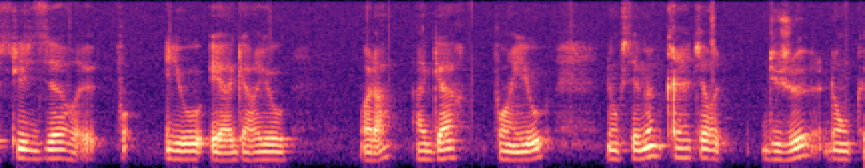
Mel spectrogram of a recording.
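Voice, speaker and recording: His lowish voice is a little mellow, though he's stuffed up with a cold and tired from a night without sleep. While playing a mobile game, he comments in a rambling, hesitant way, leaning on filler sounds.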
